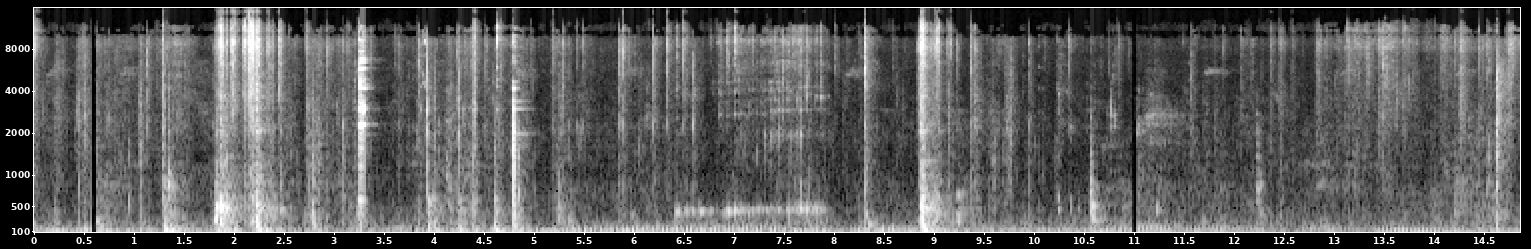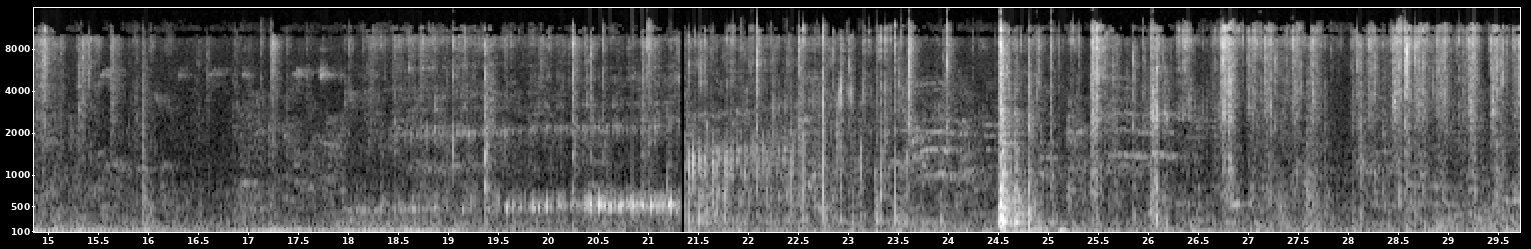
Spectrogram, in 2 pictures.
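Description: Scattered clinks and knocks of a teapot, drinking glass and plastic tray being set down and handled on a bamboo table, the sharpest about three seconds in.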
